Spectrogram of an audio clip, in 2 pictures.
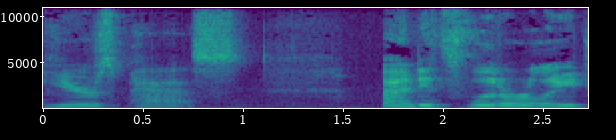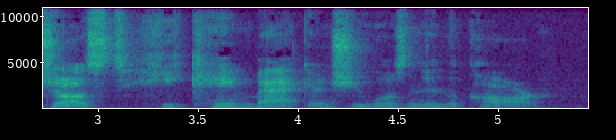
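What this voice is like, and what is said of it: Very hoarse voice. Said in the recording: “my voice is getting very hoarse”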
